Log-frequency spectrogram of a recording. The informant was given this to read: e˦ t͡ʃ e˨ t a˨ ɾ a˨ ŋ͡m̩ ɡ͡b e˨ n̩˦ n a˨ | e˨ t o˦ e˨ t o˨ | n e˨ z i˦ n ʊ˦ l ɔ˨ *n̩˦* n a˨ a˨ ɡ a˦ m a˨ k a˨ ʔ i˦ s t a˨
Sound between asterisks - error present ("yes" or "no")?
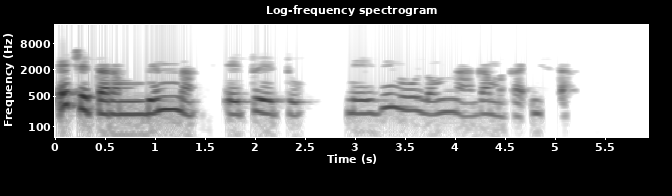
yes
